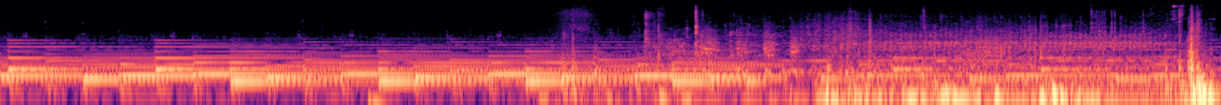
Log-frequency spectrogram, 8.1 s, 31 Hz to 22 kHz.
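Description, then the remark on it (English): A car engine drones with a steady, tonal hum, then rough rattling and bumping noise joins in as the vehicle jolts along a dusty dirt road with huge holes, leading deep into the forest, loud throughout. “It was a long car journey, 7 hours.”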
